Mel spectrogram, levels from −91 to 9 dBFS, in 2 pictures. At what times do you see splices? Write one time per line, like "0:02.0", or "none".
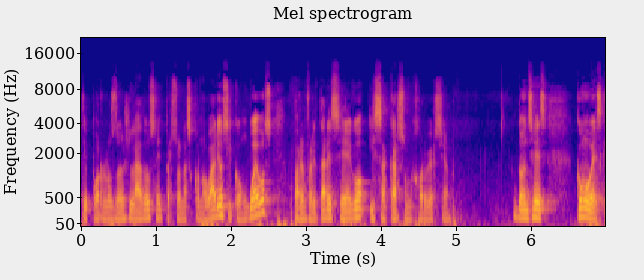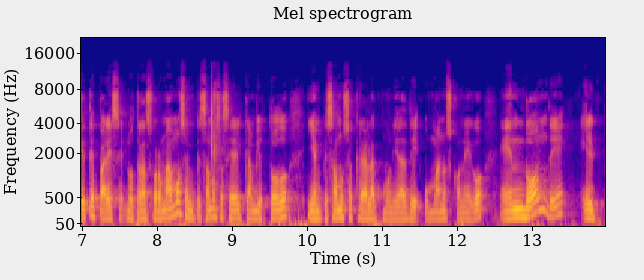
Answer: none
